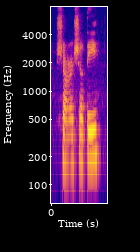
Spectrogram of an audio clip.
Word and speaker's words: Saraswati: The way the Bengali people pronounce it is Saraswati. I'm Bengali, so that's how we pronounce it.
